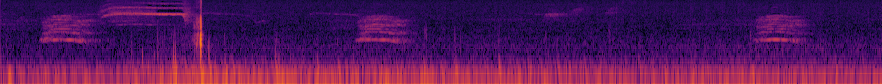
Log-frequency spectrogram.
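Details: Reeves's muntjac, heard but unseen on Izu Oshima, calling on and on. Three short, harmonic barks that bend slightly downward, spaced about three and a half seconds apart. High thin bird whistles sound between the first two, over a low rumbling background.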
